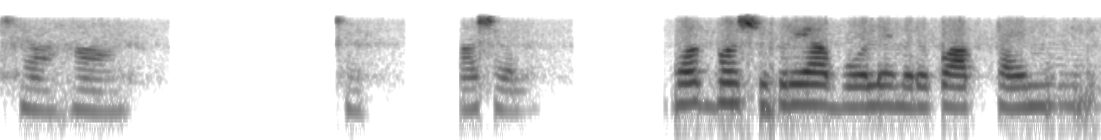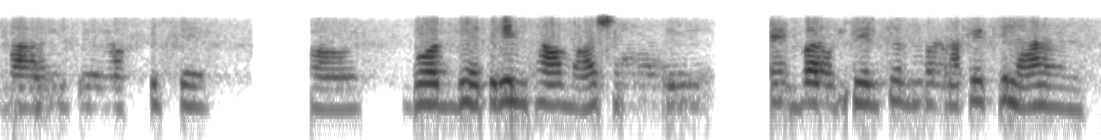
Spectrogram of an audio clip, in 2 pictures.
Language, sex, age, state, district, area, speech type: Urdu, female, 18-30, Telangana, Hyderabad, urban, conversation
